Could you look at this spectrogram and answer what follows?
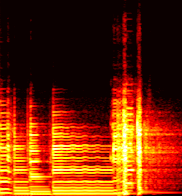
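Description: A Stratocaster electric guitar with a passive mid control turned down plays distorted, mid-scooped chords, several sustained strums ringing out and then a few quick choppy hits trailing off.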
